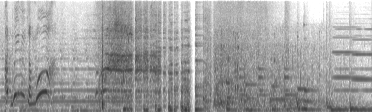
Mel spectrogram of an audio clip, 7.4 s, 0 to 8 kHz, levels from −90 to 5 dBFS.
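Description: Between 2.64 and 4.28 s the audio breaks up into repeated packet loss with a robotic character. Sound keeps dropping out and being patched by extending the last fragment, so nearly half of that stretch is filled-in material rather than the original, with the longest hole lasting 119 ms. On a waveform this shows as a choppy envelope with short, suspiciously regular repeated cycles. On a spectrogram it appears as a run of frozen, smeared horizontal bands interrupting the normal texture, all sitting beneath a hard ceiling at 8 kHz that fits a G.722 wideband call path.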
